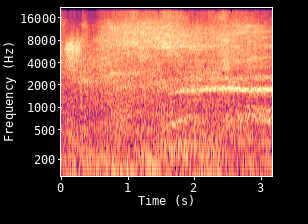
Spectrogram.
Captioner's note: shrieking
